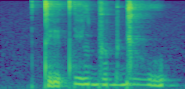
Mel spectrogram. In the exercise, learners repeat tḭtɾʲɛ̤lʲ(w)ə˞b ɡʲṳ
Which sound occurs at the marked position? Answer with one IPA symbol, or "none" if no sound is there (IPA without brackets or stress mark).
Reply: b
